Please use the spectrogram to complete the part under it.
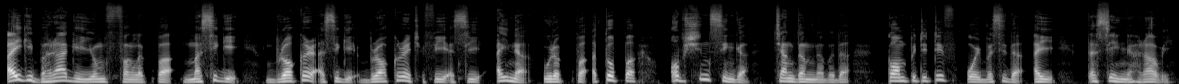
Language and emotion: Manipuri, happy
